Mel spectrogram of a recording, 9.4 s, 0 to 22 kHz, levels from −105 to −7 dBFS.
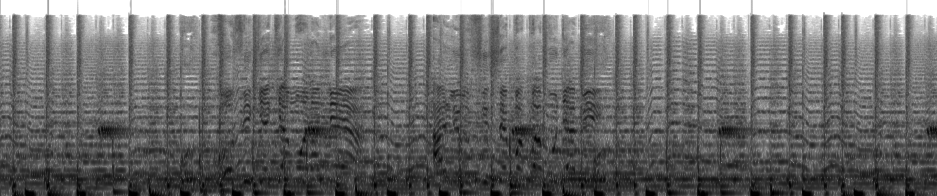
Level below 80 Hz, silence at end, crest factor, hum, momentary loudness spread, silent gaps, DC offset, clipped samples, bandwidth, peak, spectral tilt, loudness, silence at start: -14 dBFS; 0 s; 12 dB; none; 3 LU; none; under 0.1%; under 0.1%; 16.5 kHz; 0 dBFS; -5 dB/octave; -13 LUFS; 0 s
